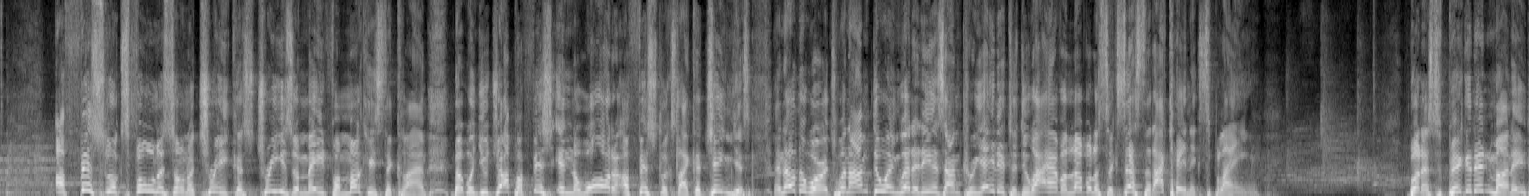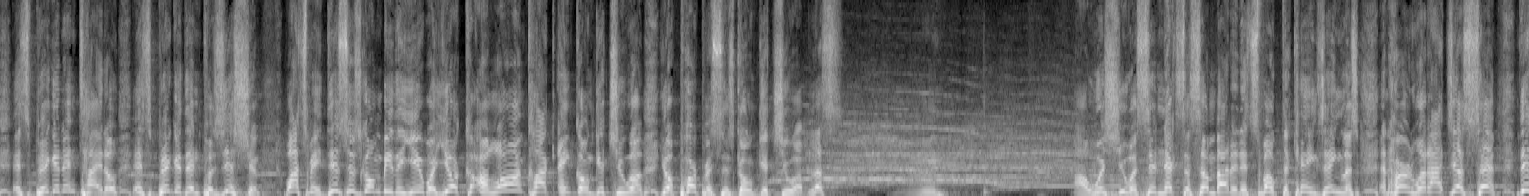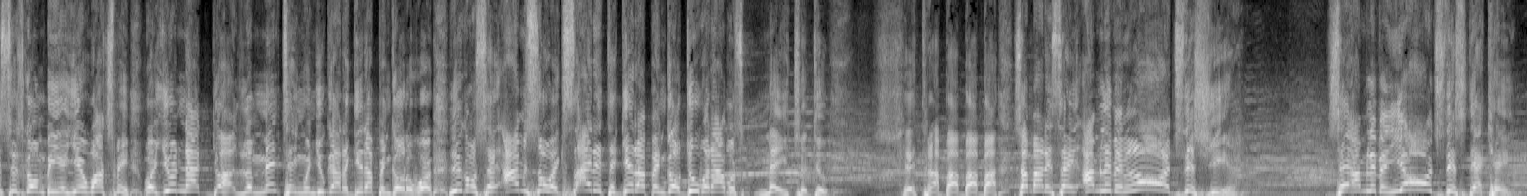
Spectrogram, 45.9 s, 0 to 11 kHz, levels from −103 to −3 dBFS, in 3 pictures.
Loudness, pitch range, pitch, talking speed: -23 LUFS, 235-305 Hz, 270 Hz, 215 wpm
